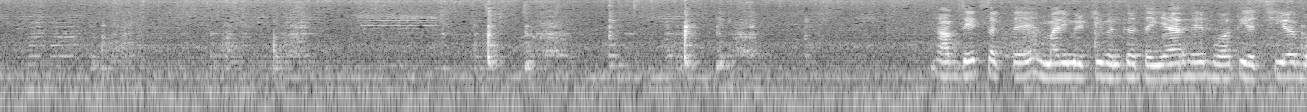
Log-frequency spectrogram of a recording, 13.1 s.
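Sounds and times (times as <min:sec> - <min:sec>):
chillies sizzling in hot oil: 0:00.0 - 0:13.0
spoon scraping through chillies: 0:02.1 - 0:03.2, 0:04.9 - 0:05.8, 0:06.7 - 0:07.7.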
